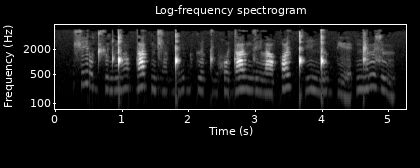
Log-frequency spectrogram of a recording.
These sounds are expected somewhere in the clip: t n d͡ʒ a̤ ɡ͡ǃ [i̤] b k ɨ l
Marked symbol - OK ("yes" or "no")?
no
